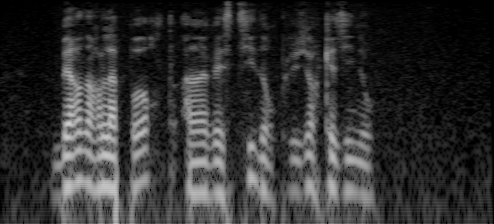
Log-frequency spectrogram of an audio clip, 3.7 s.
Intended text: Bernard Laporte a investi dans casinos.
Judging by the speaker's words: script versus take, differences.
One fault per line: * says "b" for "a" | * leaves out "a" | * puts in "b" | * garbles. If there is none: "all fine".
* puts in "plusieurs"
